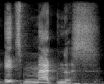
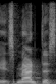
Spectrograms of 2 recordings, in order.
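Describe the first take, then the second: First: "it's madness" slow and high, leaning on "it's"; emphatic slowed-down "it's madness". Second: Said in the usual way. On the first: Real, not acted. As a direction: drag out "it's madness" with rising outrage. Repeated phrase, first take.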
